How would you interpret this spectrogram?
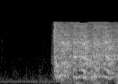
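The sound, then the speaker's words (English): A truck engine cranks loudly without catching, a harsh continuous grinding churn that bursts in after a short moment of quiet and keeps going. “When your truck won't start or your boat or ATV leaves you stranded far from home, that's not good.”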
